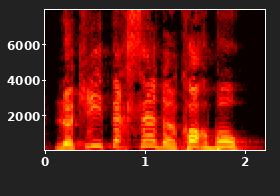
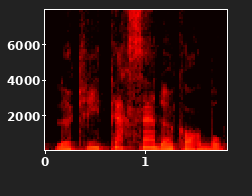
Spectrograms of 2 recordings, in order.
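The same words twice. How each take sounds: First: Slow and much louder on corbeau; 1 piercing emphasis. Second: Softer, slow, with a rise on perçant; 1 quiet restatement. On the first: Preacher describing the blind man's cry, loud and slow. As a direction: make the cry ring out. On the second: Preacher repeating the Greek meaning, quiet and slow. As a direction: say it low and deliberate. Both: Real, not acted.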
